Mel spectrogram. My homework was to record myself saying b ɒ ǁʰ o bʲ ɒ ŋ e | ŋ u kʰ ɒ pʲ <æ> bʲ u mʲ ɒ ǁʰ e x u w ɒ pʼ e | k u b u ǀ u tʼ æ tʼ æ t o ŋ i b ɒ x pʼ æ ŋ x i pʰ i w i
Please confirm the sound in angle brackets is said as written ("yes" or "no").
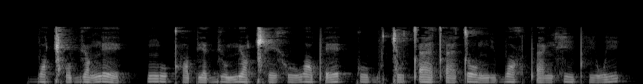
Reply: yes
